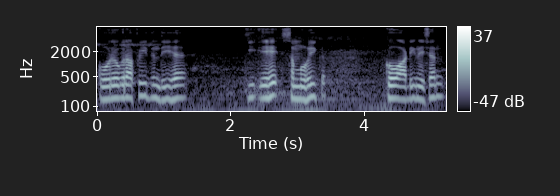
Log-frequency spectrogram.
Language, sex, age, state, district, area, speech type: Punjabi, male, 30-45, Punjab, Hoshiarpur, urban, spontaneous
